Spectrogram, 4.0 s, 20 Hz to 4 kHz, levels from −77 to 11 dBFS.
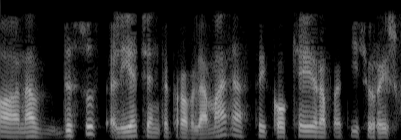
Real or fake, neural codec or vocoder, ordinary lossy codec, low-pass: fake; codec, 16 kHz, about 1 kbps, DyCAST, with the encoder's durations; MP3, 24 kbps; 3.6 kHz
